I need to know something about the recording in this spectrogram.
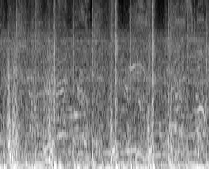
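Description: Loud, tense film background score over a steady low bed, punctuated by sharp hits about once a second, with sweeping glides between them.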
